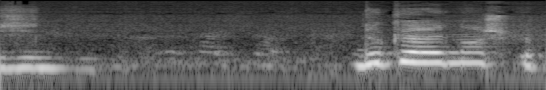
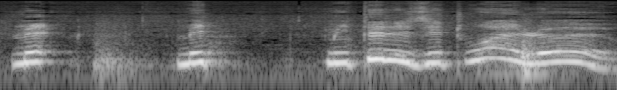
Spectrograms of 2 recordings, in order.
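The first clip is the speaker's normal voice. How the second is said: louder insistent demand; insistant plus fort; 3 semitones higher, 7 dB louder than usual. Real, not acted. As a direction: call out the request. Redemande les étoiles, plus fort. (demande appuyée, plus forte)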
